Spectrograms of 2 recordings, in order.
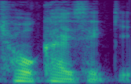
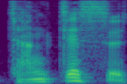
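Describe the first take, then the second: First: The name is read with Japanese sounds. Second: The name is read with Chinese sounds. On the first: "일본어로는 초카이세키" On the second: "장제스 중국어로는"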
